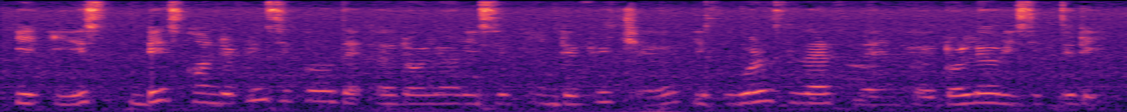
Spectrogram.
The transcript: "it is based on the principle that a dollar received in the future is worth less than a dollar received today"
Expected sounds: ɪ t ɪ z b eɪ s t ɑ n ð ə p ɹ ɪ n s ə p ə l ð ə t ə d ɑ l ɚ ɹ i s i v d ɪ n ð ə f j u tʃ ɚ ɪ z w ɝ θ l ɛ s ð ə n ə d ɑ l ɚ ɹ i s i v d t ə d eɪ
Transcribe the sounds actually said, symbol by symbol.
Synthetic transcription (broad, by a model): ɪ t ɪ s b eɪ s t ɑ n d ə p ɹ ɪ n s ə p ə l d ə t ə d ɑ l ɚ ɹ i s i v ɪ n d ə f j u tʃ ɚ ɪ s w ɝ s l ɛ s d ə n ə d ɑ l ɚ ɹ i s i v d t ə d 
